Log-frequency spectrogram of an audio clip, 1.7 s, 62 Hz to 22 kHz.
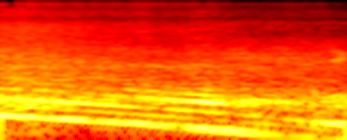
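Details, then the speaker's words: Ford Escort Mk1 with Toyota Beams engine, non-standard air intake pipe instead of airbox, running rich with black smoke: revs climb then sag with flat bogging note; hesitates, won't rev, bogs beyond light throttle; airflow/induction problem. "as you can hear there, it's hesitating. It doesn't want to rev."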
